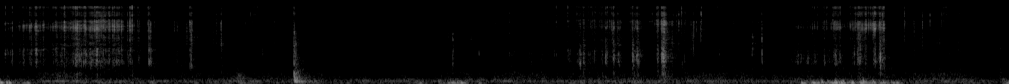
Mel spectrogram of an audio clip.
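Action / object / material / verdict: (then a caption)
scrape / coated soap bar / soap / none. A utility knife blade scrapes a solid, hand-sized bar of soap with a blue painted, textured coating, shaving it into white curls. Each pass makes a bright, crisp scratching and crackling sound, with short bursts coming irregularly and quieter gaps between them.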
